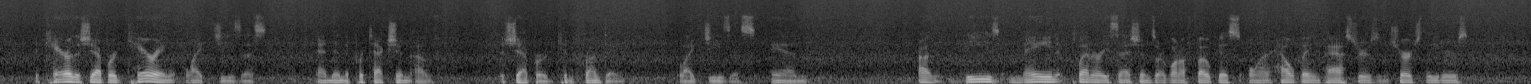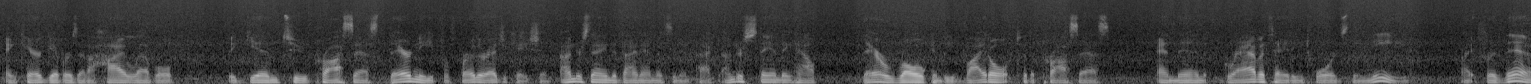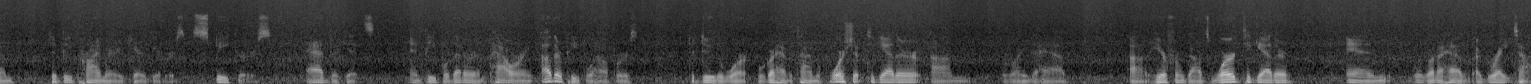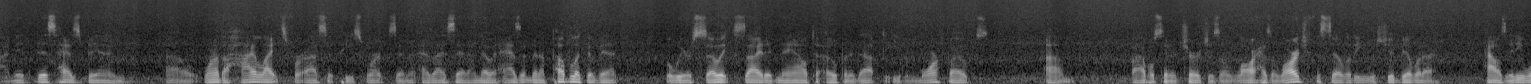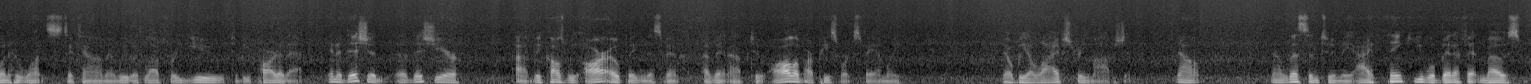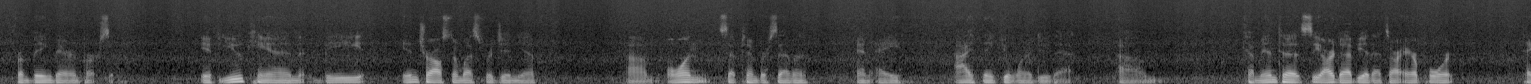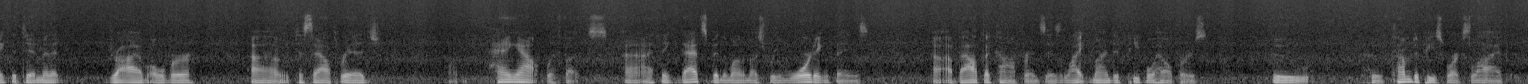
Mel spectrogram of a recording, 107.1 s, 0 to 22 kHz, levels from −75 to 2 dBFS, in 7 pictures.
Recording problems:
hiss; loud; throughout; 5 dB below the speech

